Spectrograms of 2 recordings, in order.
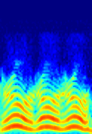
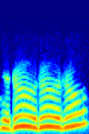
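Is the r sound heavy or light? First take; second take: heavy; light. First: The r syllables are said heavy and full. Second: The r syllables are said light and thin. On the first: The speaker calls it right. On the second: The speaker calls it wrong. "Not not light"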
